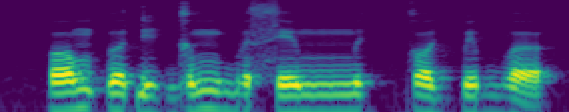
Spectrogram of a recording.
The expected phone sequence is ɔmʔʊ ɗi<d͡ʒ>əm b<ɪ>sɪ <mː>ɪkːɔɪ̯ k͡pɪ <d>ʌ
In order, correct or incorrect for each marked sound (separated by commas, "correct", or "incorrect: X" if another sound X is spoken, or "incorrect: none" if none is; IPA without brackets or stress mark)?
incorrect: ɡ, incorrect: ə, correct, incorrect: b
